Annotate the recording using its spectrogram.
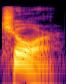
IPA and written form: tʃɔːr (chore)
